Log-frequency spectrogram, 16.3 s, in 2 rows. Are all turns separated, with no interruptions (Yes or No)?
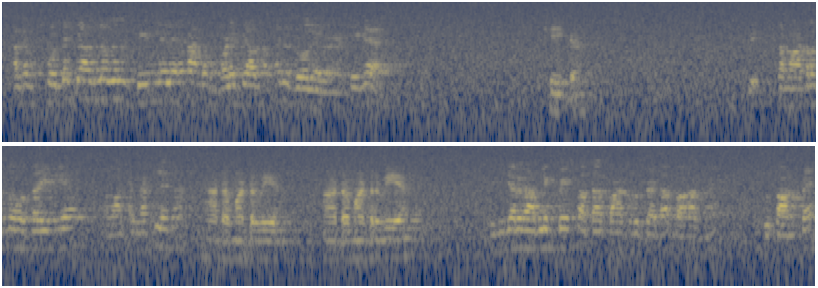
Yes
